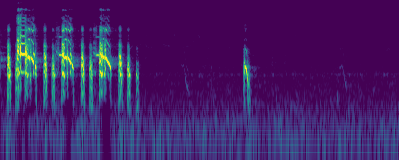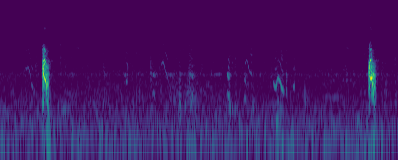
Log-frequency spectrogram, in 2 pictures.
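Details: Desi grey francolin calling: a two-second burst of loud, harsh, rapidly repeated high notes, then single sharp notes every few seconds in silence.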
